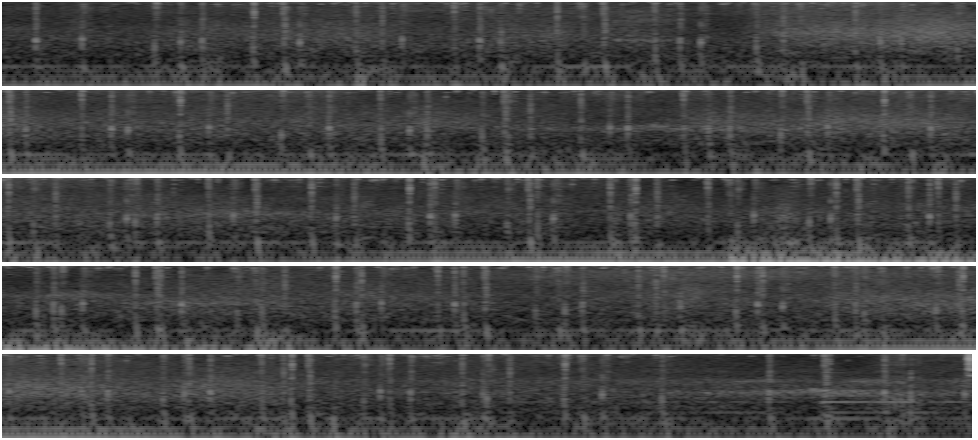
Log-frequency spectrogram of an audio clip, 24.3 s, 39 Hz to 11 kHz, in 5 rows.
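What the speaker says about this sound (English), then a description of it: "Whoa there, Roach." Horse hooves clip-clop steadily in The Witcher 3, a brisk continuous rhythm of close, clear footfalls. Soft ambient game sound runs underneath.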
